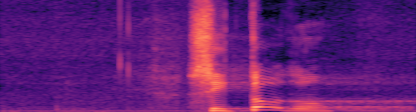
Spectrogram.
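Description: An elderly man speaks into a microphone, heard through a loudspeaker.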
